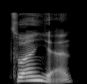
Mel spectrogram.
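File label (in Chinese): "钻研", Chinese; HSK6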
